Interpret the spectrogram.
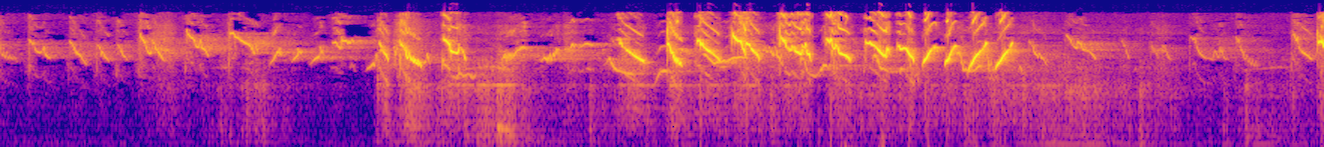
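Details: Challenging a rival, a white-eye gives soft high twitters that build into a loud, dense stream of rapid falling chirps, several per second, then fade back to quiet warbling.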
